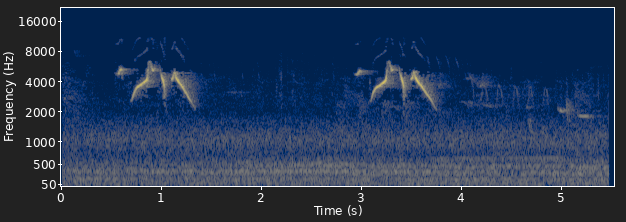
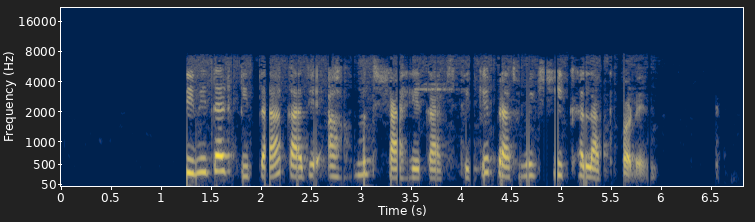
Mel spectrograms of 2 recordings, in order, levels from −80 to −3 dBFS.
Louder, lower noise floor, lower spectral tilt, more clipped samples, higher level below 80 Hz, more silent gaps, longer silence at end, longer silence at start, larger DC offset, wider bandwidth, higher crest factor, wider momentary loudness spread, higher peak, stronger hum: about the same, -21 LUFS vs -20 LUFS; second, -46 dBFS vs -77 dBFS; second, -1.5 dB/octave vs -3.5 dB/octave; neither; about the same, -56 dBFS vs -58 dBFS; neither; second, 0.05 s vs 0.9 s; second, 0.05 s vs 1.25 s; neither; first, 11.5 kHz vs 7.8 kHz; about the same, 20 dB vs 20 dB; first, 26 LU vs 12 LU; second, -8 dBFS vs -2 dBFS; neither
